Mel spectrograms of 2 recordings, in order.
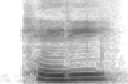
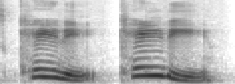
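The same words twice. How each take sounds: First: Husband pleading with his wife to wake; pleads. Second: "Katie" shouted high and loud, falling; husband shouting his unconscious wife's name; calling out. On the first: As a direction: plead gently. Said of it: "Dave pleads". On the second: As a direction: cry her name in alarm. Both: A narrator's reading.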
